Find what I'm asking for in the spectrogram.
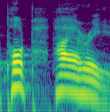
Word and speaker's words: Porphyry: Okay, Porphyry, yeah. P-O-R-P-H-Y-R-Y.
